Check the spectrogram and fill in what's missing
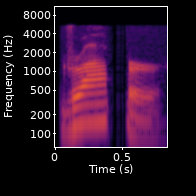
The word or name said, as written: dropper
